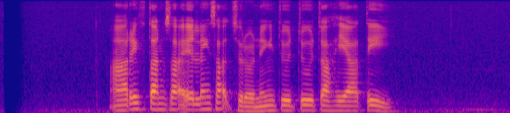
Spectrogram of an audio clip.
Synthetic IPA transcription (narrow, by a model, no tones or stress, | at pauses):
ʔaɾɪft̪ansaʔelɪŋsa̰ʔd̥ʒ̥ɾo̤nɪŋt͡ʃut͡ʃut͡ʃaɦjat̪i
